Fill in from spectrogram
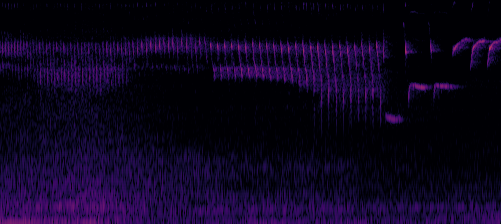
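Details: A Belgian canary sings a long, rolling song: fast, even trills that rise and fall, then shift into sharper whistled and chipping notes near the end, over a steady low background hum.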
